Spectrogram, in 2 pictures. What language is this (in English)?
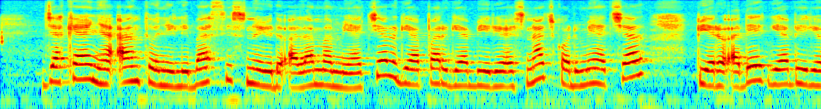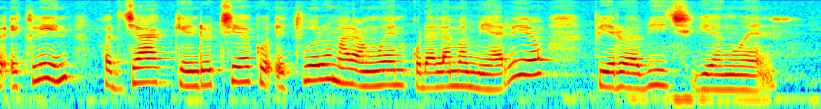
Luo (Kenya and Tanzania)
